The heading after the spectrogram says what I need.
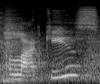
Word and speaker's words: latkes: true neighborhood okay so Trader Joe's has latkes some Jewish people pronounce them a lot keys I am not one of those people my dog just tap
